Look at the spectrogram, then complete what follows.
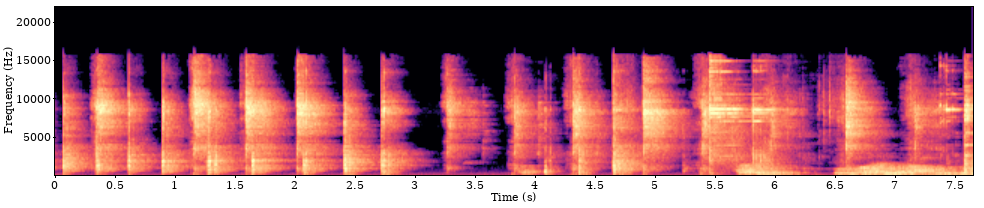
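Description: A fork pricking pizza dough in a glass baking dish, in quick sharp taps about three or four a second that thin out after about three seconds. A pitched, voice-like sound joins near the end.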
